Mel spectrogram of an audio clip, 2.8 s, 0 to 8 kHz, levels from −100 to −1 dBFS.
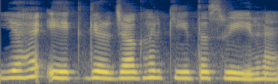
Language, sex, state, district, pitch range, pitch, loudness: Hindi, female, Bihar, Darbhanga, 220-235 Hz, 225 Hz, -16 LUFS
